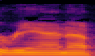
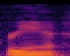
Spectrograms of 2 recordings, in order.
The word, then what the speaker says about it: Rihanna: Eastern Time, 2 days before Rihanna performs at the Super Bowl Halftime Bowl. – I do know that you did just pronounce Rihanna wrong, though.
